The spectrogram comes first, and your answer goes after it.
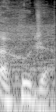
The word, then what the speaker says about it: Ahuja: So it's definitely not I right. have literally, it's Ahuja. Ahuja. Just sneeze, and that's basically what it sounds like.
